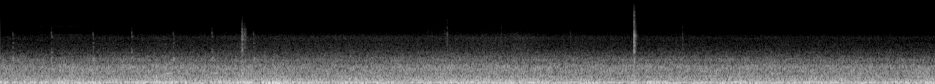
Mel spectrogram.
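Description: A Range Rover Westminster 4x4 with a 4.4 TD V8 cruises down a motorway, giving a steady, loud roar of engine, tyre and wind noise from inside the cabin, continuous with no talking.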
